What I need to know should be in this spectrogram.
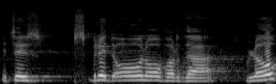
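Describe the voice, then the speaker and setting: Against noticeable background noise, a high-pitched man speaks in an Arabic accent with fairly even intonation. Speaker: conference moderator. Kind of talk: panel discussion moderation. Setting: conference hall, streamed online. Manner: halting.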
